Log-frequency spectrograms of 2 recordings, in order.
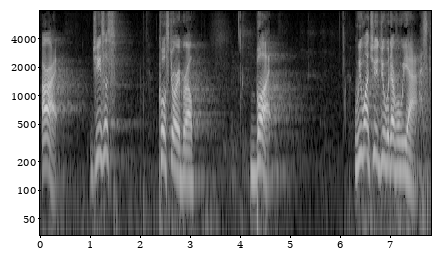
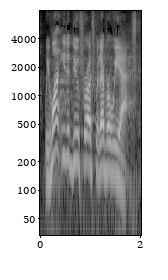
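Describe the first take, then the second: First: Cocky brush-off. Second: Said in the usual way. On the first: Retold or imitated. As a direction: wave off the big speech and make the demand. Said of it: "they're like". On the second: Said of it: "scripture read plainly".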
